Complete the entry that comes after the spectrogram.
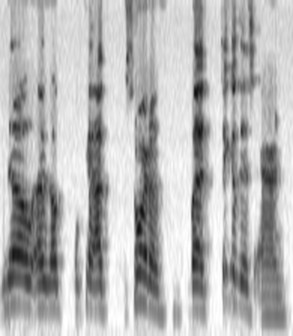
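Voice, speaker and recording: A man's voice: high voice, animated, moderate pace, fairly bright tone, no echo, muffled recording. An American man talking as a teacher being interviewed, making his points emphatically with repeated phrases and rhetorical questions. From United States. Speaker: podcast guest, teacher. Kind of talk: conversational interview.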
